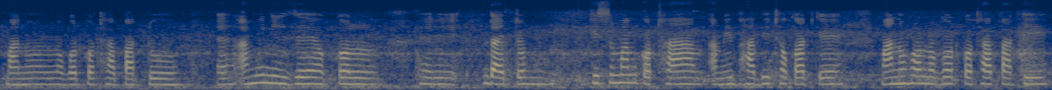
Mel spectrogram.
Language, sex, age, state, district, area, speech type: Assamese, female, 30-45, Assam, Golaghat, urban, spontaneous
